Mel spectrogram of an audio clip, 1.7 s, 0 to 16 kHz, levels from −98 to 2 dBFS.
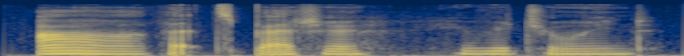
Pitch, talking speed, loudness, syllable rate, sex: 170 Hz, 175 wpm, -21 LUFS, 5.6 syllables/s, female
